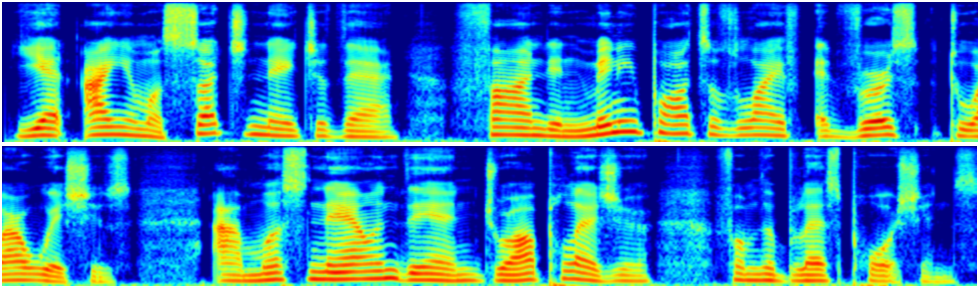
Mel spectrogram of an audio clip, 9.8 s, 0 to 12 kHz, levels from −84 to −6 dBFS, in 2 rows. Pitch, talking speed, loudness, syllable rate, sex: 155 Hz, 165 wpm, -19 LUFS, 4.5 syllables/s, female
